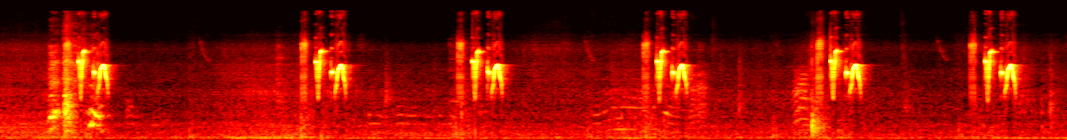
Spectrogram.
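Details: Orange-headed thrush singing actively: six short bursts of high, sharp whistled notes, each phrase two or three notes long, spaced one and a half to two seconds apart over a faint low hum.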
